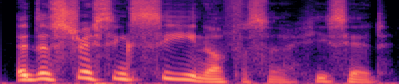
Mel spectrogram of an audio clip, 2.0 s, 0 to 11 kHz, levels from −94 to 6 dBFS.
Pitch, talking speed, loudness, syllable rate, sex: 150 Hz, 180 wpm, -19 LUFS, 6.2 syllables/s, male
